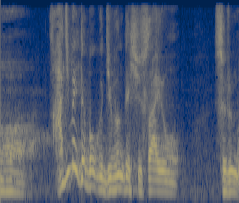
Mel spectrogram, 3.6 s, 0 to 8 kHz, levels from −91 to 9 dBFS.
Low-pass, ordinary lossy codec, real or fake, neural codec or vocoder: 7.2 kHz; none; real; none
